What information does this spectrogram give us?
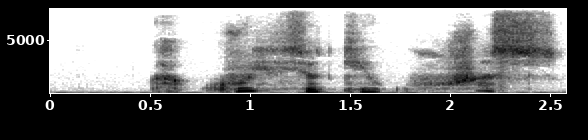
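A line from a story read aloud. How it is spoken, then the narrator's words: Muttered. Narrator (Russian): пробормотала Юлечка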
